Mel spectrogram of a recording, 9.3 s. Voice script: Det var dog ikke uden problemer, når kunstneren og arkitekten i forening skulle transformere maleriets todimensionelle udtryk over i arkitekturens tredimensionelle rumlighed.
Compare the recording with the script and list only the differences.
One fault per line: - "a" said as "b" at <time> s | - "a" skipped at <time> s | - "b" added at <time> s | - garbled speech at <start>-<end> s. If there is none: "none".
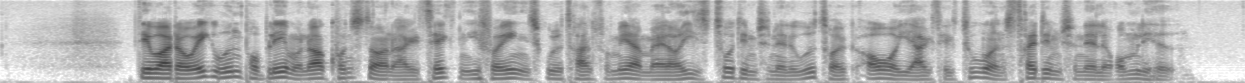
none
